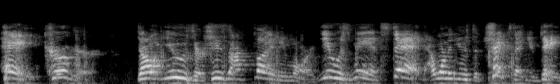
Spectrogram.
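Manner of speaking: taunting slasher villain voice. Retelling a movie scene where a kid talks to Krueger: imitating kid's Freddy voice. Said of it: "he was talking in that Freddy voice".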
